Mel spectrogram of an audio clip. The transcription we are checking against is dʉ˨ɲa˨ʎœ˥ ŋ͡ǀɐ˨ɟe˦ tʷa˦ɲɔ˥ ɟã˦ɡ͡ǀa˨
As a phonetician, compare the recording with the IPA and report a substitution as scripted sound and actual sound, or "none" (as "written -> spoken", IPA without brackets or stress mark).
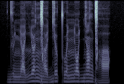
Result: none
